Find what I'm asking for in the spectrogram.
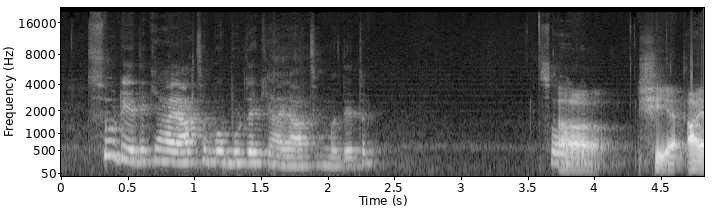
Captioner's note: speaks in Turkish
